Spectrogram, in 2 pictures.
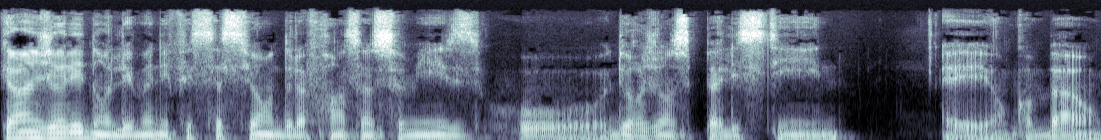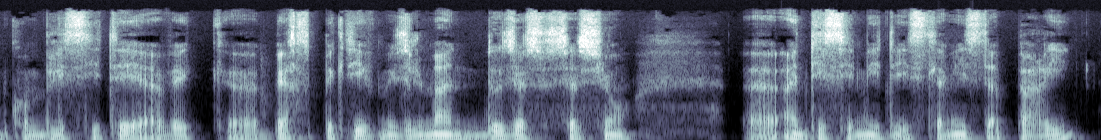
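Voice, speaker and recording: A middle-aged man from Syria with a Syrian accent, answering interview questions earnestly, often pausing and restarting. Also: fairly low pitch, flat delivery, gravelly, dark tone, husky, no room sound, studio quality. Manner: earnest, with frequent hesitations and restarts. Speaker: writer and journalist, interview guest.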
